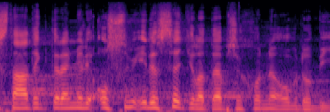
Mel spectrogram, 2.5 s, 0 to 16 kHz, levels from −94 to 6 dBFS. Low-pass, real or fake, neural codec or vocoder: 14.4 kHz; real; none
